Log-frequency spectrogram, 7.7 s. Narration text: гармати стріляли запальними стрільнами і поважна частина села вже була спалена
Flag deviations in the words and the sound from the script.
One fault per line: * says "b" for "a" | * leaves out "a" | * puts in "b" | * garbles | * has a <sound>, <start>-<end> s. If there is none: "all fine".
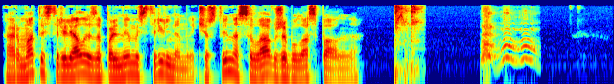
* leaves out "і поважна"
* has a thud, 4.9-5.3 s
* has a bark, 6.0-6.8 s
